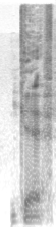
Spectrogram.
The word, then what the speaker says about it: GIF: GIF. The guy who invented the word said it's a soft G. It's GIF. Okay.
